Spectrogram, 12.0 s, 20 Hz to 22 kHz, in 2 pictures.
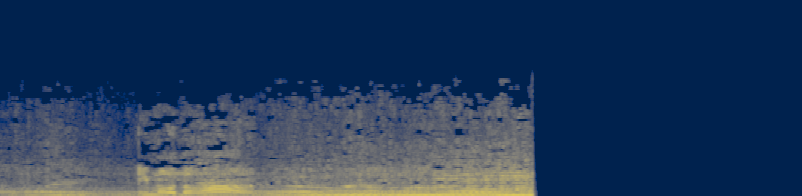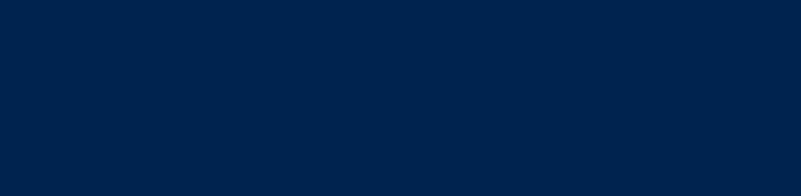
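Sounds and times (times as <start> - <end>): car engine pulling away: 1.8 - 4.0.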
